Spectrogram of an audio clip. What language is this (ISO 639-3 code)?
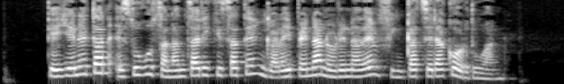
eus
